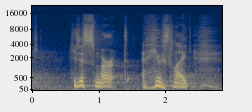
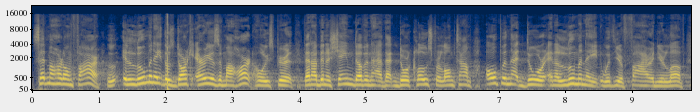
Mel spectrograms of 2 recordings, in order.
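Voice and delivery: higher, louder prayer of invitation; fervent prayer; 4 semitones higher, 4 dB louder than usual. Shown as a demonstration. Preacher leading the people in prayer, fervent invitation. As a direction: beg the Spirit to come in and set the heart on fire. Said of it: "Invite him in to your heart".

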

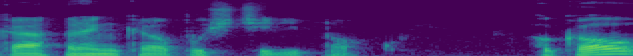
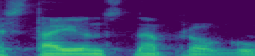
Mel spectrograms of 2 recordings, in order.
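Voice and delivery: plain reading voice

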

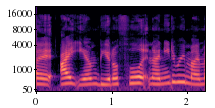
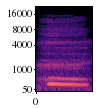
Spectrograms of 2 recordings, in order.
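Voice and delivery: yawn; 6 dB quieter than usual. Real, not acted. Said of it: "I yawned".

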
